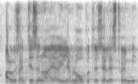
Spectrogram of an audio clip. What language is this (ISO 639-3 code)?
est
